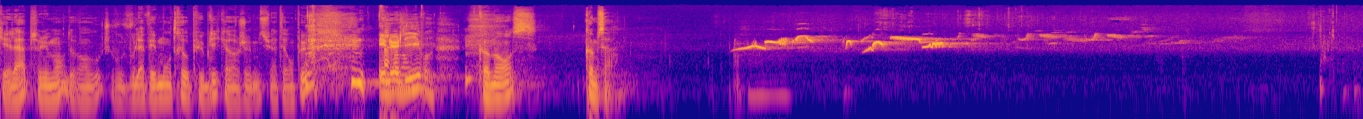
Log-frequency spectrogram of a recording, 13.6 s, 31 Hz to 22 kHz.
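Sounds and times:
speech: 0.0s - 6.3s
blackbird singing at dawn through an open bedroom window: 7.3s - 12.4s.

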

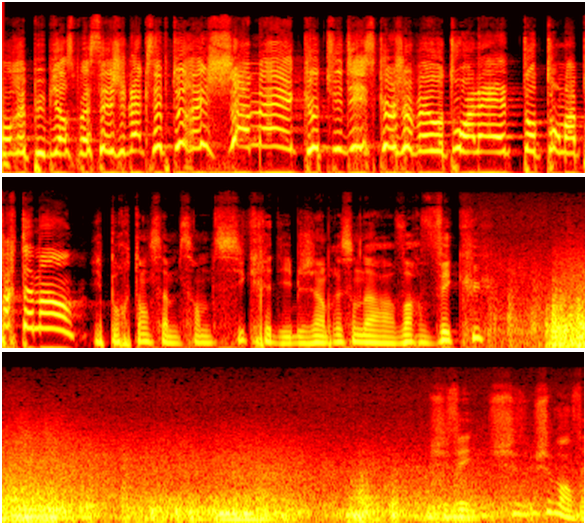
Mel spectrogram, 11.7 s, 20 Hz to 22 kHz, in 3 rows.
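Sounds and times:
speech: 0.0s - 8.2s, 10.8s - 11.6s
deep rolling thunder rumbling: 7.1s - 11.6s
steady rain hissing: 7.1s - 11.6s.

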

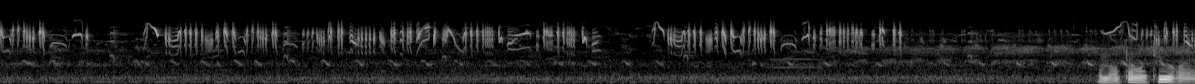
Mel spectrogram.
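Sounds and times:
Sardinian warbler song with rapid scratchy chattering phrases in the Camargue, France: 0.0s - 11.9s
speech: 11.0s - 11.9s.

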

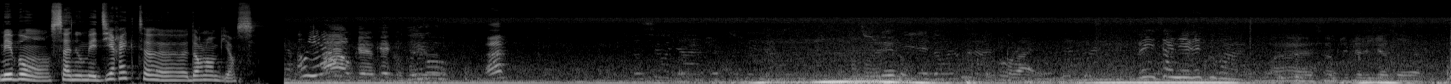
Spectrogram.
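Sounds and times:
speech: 0.0s - 5.2s
boat engine rumbling: 2.9s - 14.4s.

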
